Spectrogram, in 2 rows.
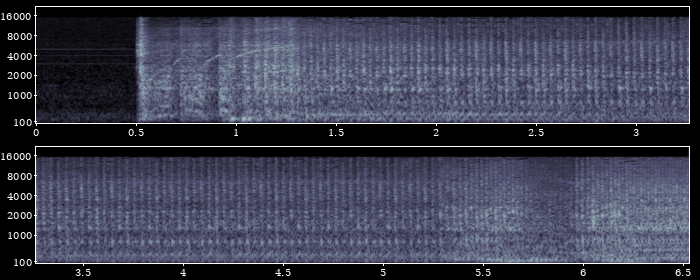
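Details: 2.0 TDI (BKP) diesel after a replacement: it cranks and catches, then a thin steady turbo whistle rides over the idle and rises with a throttle blip.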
